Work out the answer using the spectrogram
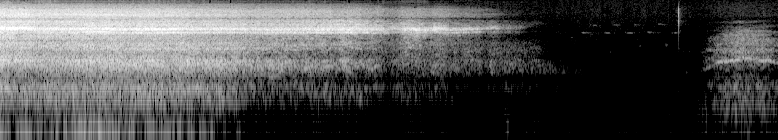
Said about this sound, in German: der Drachenflügel bekommt und anfängt beim Ausatmen eine riesengroße Feuer, wie heißt denn das, Flamme nach draußen zu pusten. Und ich mag dich einladen, tief in den Bauch einzuatmen und richtig Feuer zu speien.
